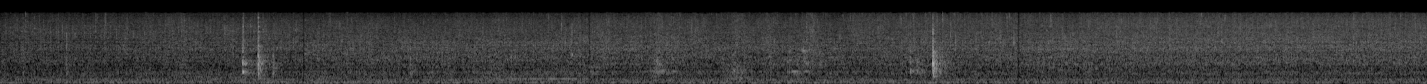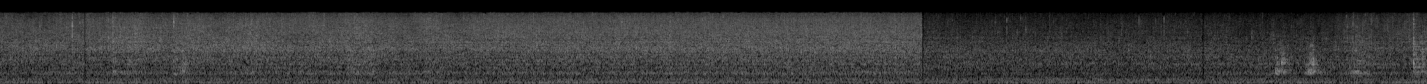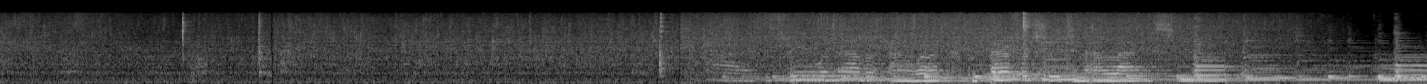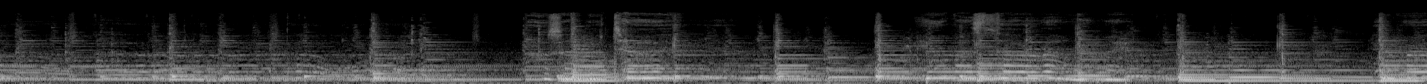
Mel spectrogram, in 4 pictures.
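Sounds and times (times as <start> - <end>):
food sizzling in a pan: 0.0 - 42.2.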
